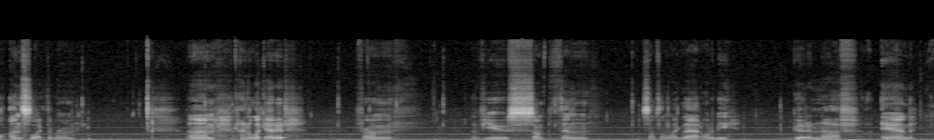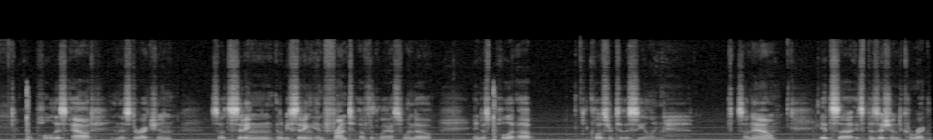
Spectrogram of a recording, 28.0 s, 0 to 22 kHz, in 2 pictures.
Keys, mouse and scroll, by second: 1.7-3.6 middle drag, 4.2-4.7 scroll up 1, 4.7-5.6 scroll up 1, 5.6-10.7 middle drag, 11.7-12.2 scroll up 1, 12.2-14.1 middle drag, 14.4 click, 21.5 click, 23.9-25.9 middle drag, 26.3-27.0 scroll down 1, 27.0-28.0 middle drag.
